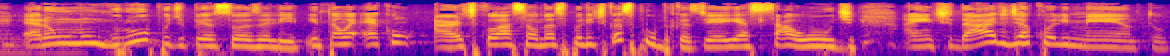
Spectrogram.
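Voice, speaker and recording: Over noticeable background noise, a woman talks at a fairly quick pace. Her fairly high voice has lively intonation. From Franca, São Paulo state, Brazil. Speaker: social worker. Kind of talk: casual interview.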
